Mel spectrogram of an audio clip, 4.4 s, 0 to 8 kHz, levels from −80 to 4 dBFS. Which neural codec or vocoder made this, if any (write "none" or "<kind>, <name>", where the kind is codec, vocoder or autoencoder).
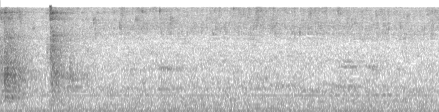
none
